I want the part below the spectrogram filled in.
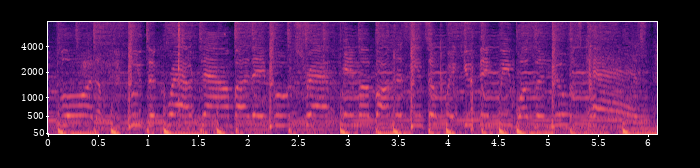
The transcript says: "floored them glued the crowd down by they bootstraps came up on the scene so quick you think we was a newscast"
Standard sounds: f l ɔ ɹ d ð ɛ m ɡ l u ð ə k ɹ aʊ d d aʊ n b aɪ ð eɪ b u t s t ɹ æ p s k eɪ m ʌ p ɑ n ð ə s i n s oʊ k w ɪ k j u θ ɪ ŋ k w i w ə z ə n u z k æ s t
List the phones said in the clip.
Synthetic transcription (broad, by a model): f l ɔ ɹ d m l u ð ə k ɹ aʊ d d aʊ n b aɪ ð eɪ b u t t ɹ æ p k eɪ m ʌ p n ð ə s i n s oʊ k w ɪ k j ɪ θ ɪ ŋ k w i w ə z ə n u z k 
